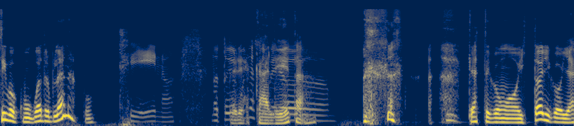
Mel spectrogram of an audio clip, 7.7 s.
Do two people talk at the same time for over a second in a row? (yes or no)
yes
